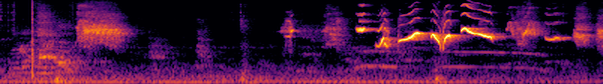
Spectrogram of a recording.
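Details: Oriental magpie-robin sound used to provoke other kacer: low humming and a harsh burst at first, then a lively run of high whistled and slurred notes in the second half.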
